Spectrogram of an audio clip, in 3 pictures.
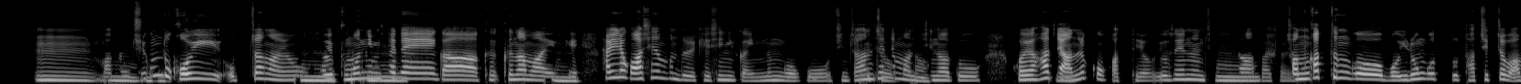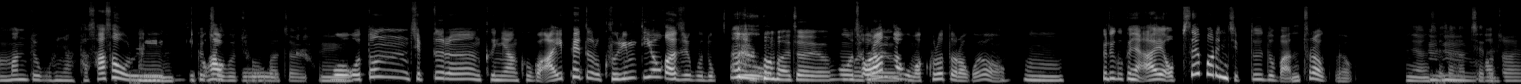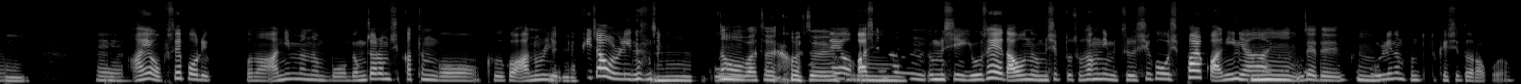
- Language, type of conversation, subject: Korean, unstructured, 한국 명절 때 가장 기억에 남는 풍습은 무엇인가요?
- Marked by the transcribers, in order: distorted speech; other background noise; laugh; tapping; laughing while speaking: "올리는"; laughing while speaking: "맞아요, 맞아요"; laughing while speaking: "아니냐"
